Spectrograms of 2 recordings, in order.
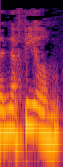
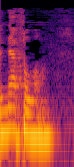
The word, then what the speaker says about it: Nephilim: Nephilim or the Nephilim. Or the Nephilim. There's a bunch of different pronunciations that people say. I usually say Nephilim or Nephilim. Either one works, in my opinion.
